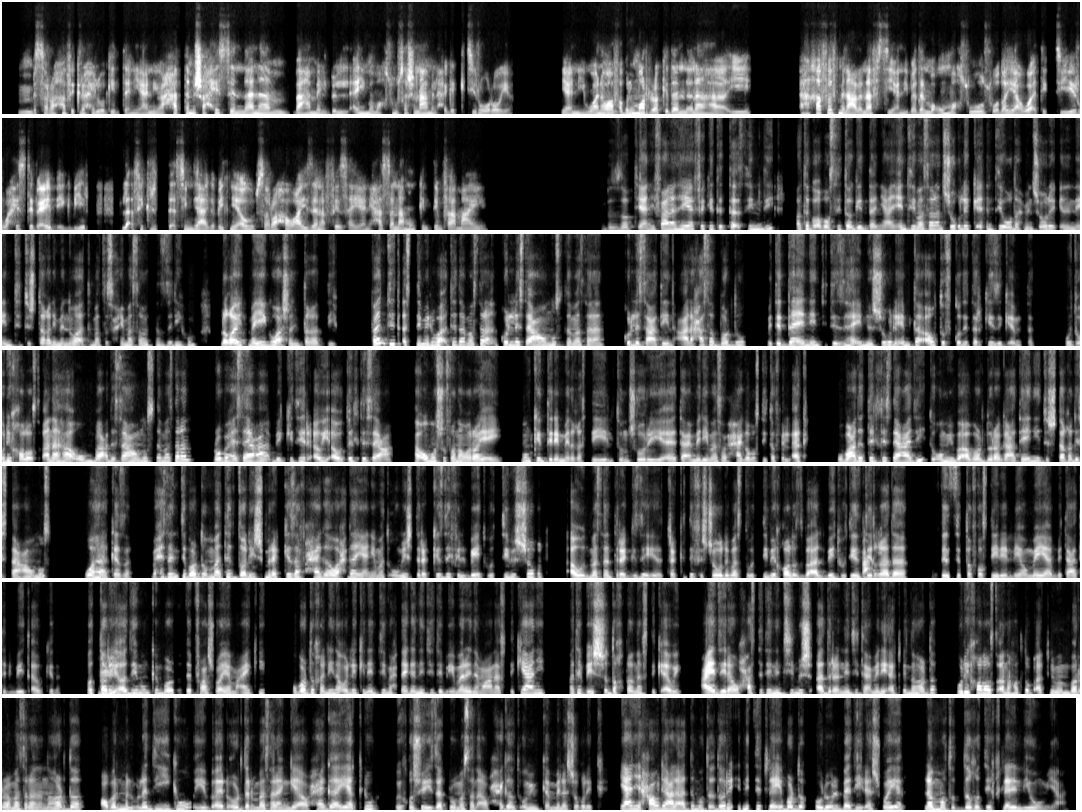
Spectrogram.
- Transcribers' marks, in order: "تركِّزي" said as "ترجِّزي"; in English: "الOrder"
- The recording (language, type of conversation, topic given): Arabic, advice, إزاي بتأجّل المهام المهمة لآخر لحظة بشكل متكرر؟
